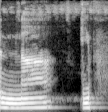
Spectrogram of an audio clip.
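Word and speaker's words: knife: जैसे देखिए KNFI, के को नहीं पढ़ा जाएगा, ना इफ, नाइफ।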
